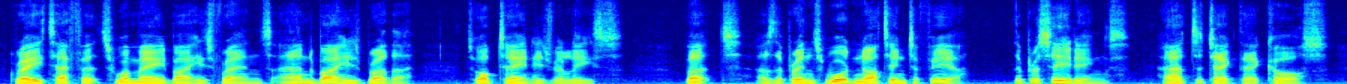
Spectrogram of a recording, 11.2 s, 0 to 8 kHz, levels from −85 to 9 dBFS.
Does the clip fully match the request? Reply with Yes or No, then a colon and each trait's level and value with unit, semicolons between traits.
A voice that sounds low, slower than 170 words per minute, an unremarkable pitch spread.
Yes: low, 130 Hz; average, 155 wpm; average, 3.4 semitones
